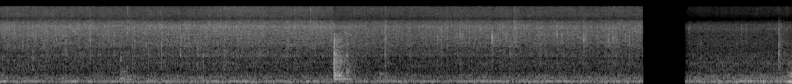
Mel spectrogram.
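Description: Green chillies frying and being stirred in a hot oiled pan, a steady close sizzle with scraping stir strokes and one sharp clink, briefly cutting out near the end.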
